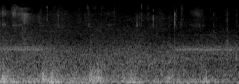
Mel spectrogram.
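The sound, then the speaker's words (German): An S-Bahn train rushes past as a steady, loud roar with deep rumbling underneath and a faint high whine, holding constant for a couple of seconds with no voices. “Ist gerade die S-Bahn hier vorbei rauscht.”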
